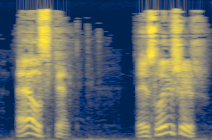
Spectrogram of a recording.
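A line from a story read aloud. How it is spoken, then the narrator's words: Loud yell. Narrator (Russian): заорал он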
